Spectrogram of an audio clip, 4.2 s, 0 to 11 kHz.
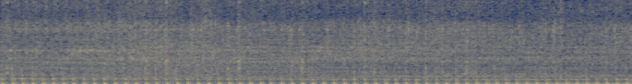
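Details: Allis Chalmers B210 garden tractor, unused about a year, after battery charge, fresh fuel and carburetor bowl dropped: fast, even low thumping with steady beat, no misses or knocks; idling smoothly.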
